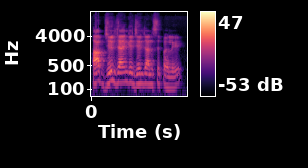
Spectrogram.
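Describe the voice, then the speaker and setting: A man interviewing a guest for a channel. He has a sore throat, asks drawn-out rhetorical questions and turns to address viewers directly. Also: fairly high pitch.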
